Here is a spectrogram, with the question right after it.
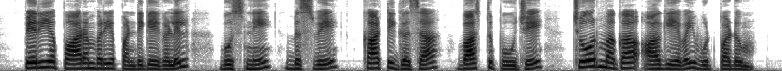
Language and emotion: Tamil, neutral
